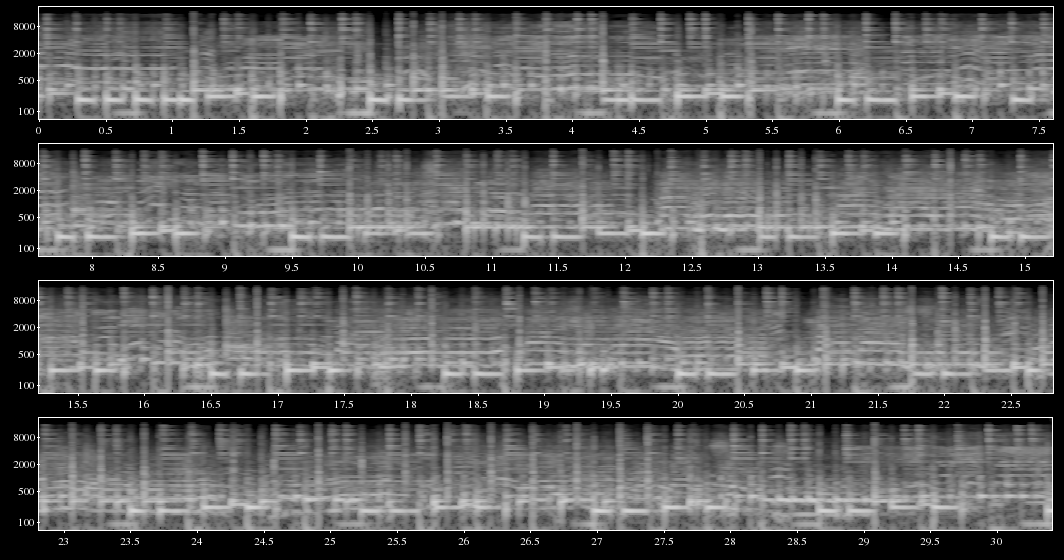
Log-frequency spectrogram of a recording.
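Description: Haitian Vodou ceremonial music: drums keep a steady, repeating beat while voices sing a chant over it.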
